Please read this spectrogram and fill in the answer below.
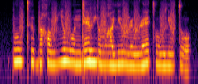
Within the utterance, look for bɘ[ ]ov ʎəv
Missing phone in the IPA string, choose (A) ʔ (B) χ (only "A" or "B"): B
